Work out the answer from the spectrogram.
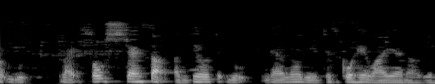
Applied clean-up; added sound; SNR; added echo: classical method Wiener filter.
